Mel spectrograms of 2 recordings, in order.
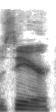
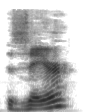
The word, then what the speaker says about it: Zier: And I didn't get that one either, because when I first visited the first town, I pronounced it as Zare, like to rhyme with there instead of to rhyme with here.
